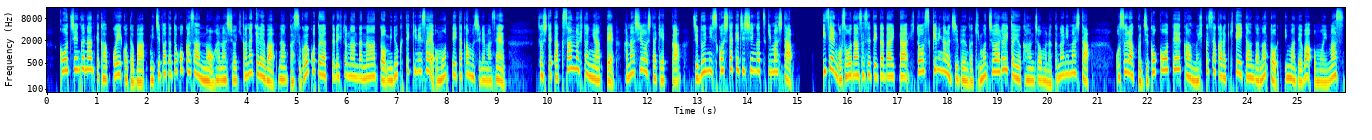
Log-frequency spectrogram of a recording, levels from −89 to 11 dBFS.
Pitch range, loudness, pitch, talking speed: 185-295 Hz, -22 LUFS, 230 Hz, 400 characters per minute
